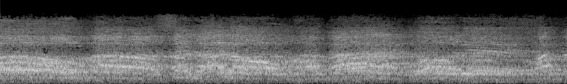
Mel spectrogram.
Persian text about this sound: خسته که نشدی، هرکی خسته نیست یه صلوات بلند بفرست.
